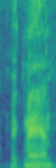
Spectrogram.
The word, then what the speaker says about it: McMahon: Is that McMahon? All right. Yeah. Make sure I pronounce it correctly.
